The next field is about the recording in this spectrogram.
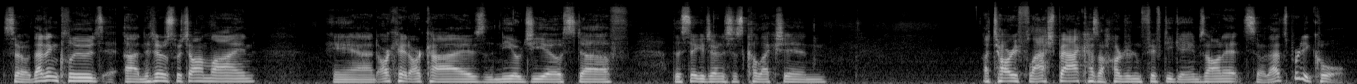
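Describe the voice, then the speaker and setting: A man hosting a podcast, chatting casually and informally, often halting and repeating words as he goes. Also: medium pitch, fairly even intonation. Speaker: podcast host. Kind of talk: casual chat about retro game news.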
